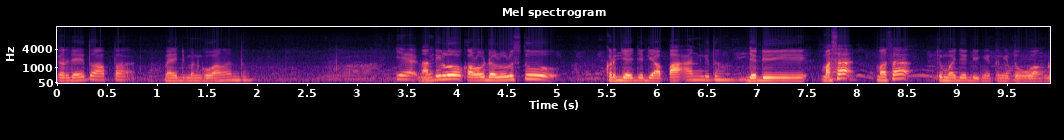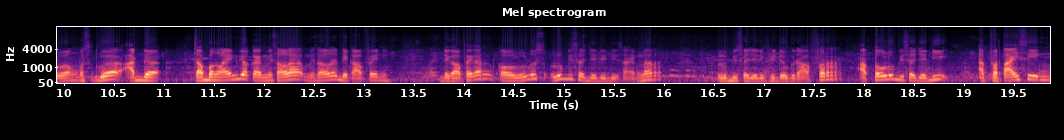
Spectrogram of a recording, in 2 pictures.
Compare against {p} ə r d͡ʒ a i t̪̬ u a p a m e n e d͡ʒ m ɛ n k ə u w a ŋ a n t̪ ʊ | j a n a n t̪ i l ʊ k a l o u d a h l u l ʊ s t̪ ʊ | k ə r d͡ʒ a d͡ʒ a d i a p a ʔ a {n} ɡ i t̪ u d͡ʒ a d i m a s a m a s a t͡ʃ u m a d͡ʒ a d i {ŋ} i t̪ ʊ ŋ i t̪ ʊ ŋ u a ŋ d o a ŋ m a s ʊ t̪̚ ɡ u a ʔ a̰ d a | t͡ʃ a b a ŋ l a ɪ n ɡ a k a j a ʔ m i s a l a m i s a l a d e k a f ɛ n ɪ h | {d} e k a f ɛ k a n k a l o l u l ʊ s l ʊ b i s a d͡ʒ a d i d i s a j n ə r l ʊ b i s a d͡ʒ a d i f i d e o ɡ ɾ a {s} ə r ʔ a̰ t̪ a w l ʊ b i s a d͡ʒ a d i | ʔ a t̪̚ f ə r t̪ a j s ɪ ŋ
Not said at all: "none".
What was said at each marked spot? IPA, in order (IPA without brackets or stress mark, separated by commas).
k, n, ŋ, d, f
